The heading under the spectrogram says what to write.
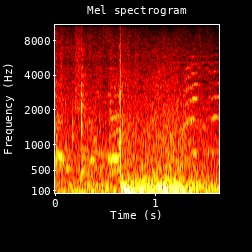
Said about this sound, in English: Social media footage showed people running from the scene and recorded at least one explosion.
